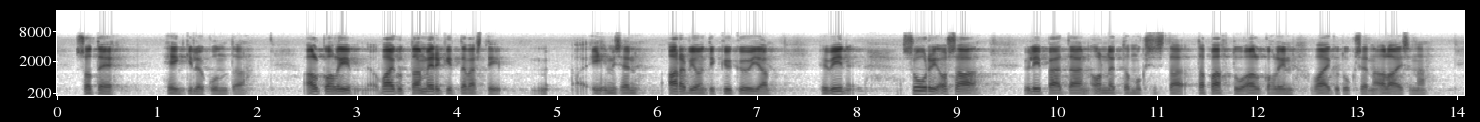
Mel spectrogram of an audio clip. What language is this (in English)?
Finnish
